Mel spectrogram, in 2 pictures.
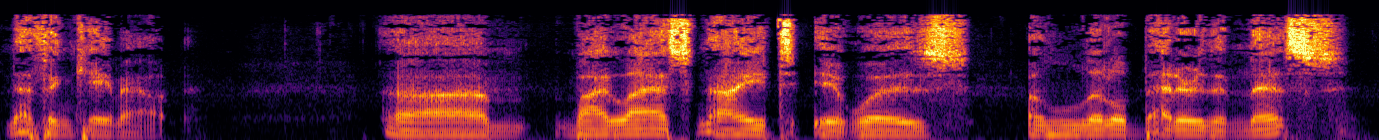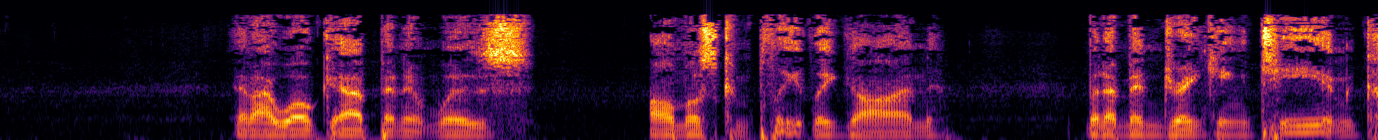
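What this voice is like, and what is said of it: Deep, froggy hoarse voice. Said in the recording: “Sounds a little different, just a little deeper and froggy. ... you got deep voice.”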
